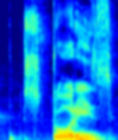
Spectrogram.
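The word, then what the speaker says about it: stories: মানে হলো গল্পগুলি অতএব এক্ষেত্রে এস এর উচ্চারণ বর্গীয় জ এর মত হয়েছে তাহলে আমরা বুঝলাম যে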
